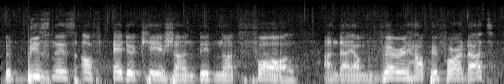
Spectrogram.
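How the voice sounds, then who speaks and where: A man's voice: sits high, lively intonation, moderate pace, lo-fi sound. A man with a Jamaican accent giving an impassioned speech at a school awards ceremony, repeating himself for emphasis and talking off the cuff. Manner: repetitive, emphatic, speaks off the cuff. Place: school hall. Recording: echoey hall recording.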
